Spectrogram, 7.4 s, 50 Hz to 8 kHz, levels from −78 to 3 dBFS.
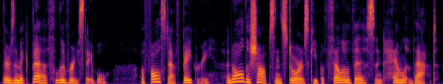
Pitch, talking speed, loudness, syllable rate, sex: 220 Hz, 170 wpm, -18 LUFS, 5.0 syllables/s, female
